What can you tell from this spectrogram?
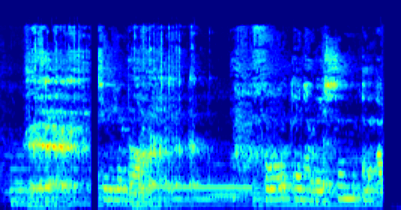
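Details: A woman's long, deep, drawn-out voiced belches in a row with a brief pause between, from a compilation of deep burps over faint background music; repeated burping.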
